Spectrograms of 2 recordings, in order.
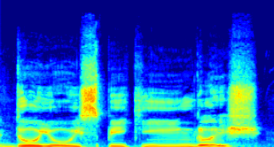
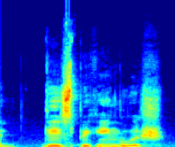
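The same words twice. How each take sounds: First: Slow, halting learner English; beginner's English. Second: "Do you speak English?" with a smoother learner tune rising on "you"; better intonation. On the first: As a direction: sound out each word like a beginner. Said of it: "no primeiro momento é aquele". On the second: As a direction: say it like an advancing student. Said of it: "Já tem uma entonação bacana". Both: Shown as a demonstration.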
